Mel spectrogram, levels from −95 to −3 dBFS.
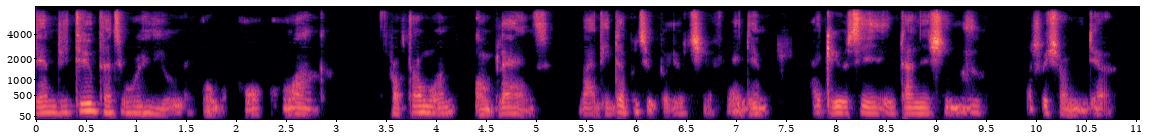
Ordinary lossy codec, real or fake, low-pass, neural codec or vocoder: none; fake; 7.2 kHz; codec, 24 kHz, 0.9 kbps, WavTokenizer, small release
